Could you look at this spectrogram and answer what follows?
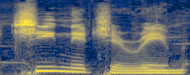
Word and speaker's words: Chinecherem: Chinecherem. Yes, it's just how it sounds. That's how it's spelled.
